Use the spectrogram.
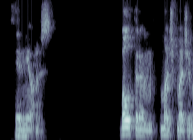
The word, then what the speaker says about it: Stanionis: Stan, how do you pronounce his name? Staniosius? Stanionis. Stanionis.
